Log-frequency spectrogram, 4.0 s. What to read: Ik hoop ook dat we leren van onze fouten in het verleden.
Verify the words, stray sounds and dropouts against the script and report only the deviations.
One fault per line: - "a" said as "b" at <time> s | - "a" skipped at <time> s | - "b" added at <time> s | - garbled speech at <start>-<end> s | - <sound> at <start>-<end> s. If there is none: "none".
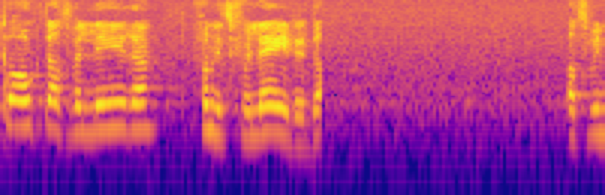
- "hoop" skipped at 0.1 s
- "onze fouten" skipped at 1.4 s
